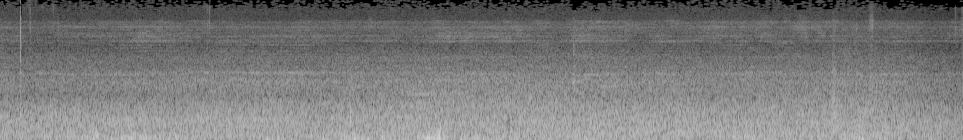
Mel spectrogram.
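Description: A train running through the station, a steady rumbling rush of noise that holds level with no clear rise or fall.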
